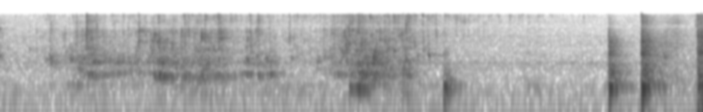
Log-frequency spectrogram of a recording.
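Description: Melted homemade coconut oil liquid soap is poured gently from a container, giving a soft continuous liquid trickle and splash for several seconds, followed by a few sharper knocks and splashes near the end; no one speaks.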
